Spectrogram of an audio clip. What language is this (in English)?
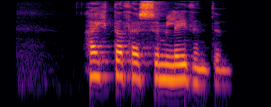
Icelandic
